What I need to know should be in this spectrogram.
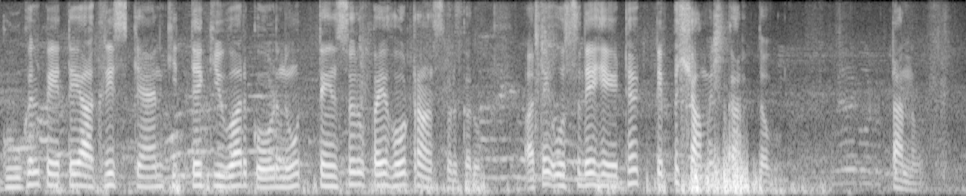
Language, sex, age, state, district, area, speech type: Punjabi, male, 18-30, Punjab, Ludhiana, urban, read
